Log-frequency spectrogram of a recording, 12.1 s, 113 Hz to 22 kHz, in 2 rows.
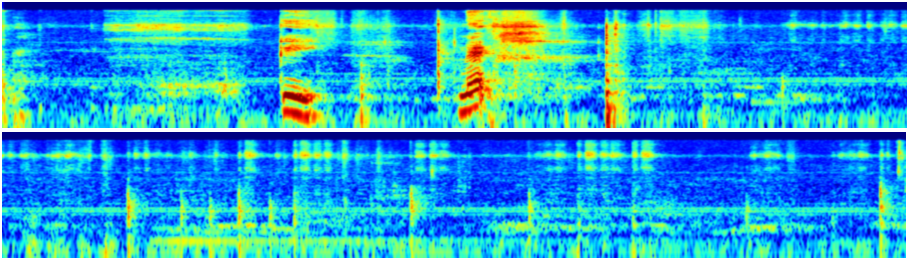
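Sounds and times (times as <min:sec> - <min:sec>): pen scratching on paper: 0:04.4 - 0:12.0.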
